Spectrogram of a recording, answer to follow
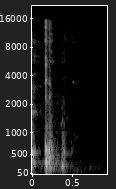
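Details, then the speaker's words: Man off camera during a live show, said to be coughing and wheezing: a single short, harsh cough with a quieter trailing burst, heard at a distance in a quiet room; cough. "over here somewhere but you can't see him and he refuses to scoot his hand over but you can hear him coughing and wheezing"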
